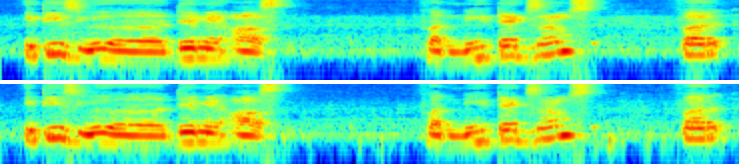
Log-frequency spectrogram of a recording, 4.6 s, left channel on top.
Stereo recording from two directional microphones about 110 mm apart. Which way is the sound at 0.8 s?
45° right (ahead or behind).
